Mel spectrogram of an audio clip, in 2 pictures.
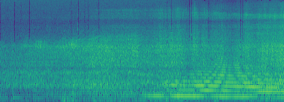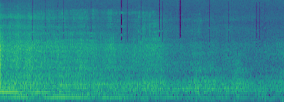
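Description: Twin-engine propeller transport plane flying low overhead. Its engine and propeller drone swells, is loudest a few seconds in, and drops in pitch as the plane passes, then carries on as a lower, fading drone.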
